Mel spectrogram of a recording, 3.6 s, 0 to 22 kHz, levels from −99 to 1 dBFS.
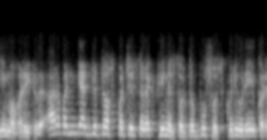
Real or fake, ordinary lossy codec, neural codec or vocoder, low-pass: fake; Opus, 24 kbps; codec, 16 kHz, 0.5 kbps, X-Codec, WavLM features, trained on Multilingual LibriSpeech; 7.2 kHz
